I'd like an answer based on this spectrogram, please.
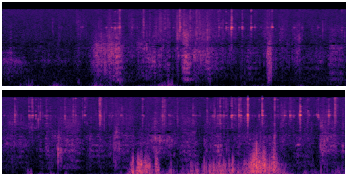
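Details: A Rhodesian Ridgeback growling during a game of tug of war, with low rough rumbles swelling into a louder, sustained growl in the last two seconds, over scuffling and thumping noises of play.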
